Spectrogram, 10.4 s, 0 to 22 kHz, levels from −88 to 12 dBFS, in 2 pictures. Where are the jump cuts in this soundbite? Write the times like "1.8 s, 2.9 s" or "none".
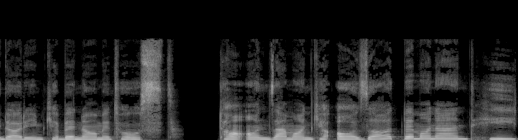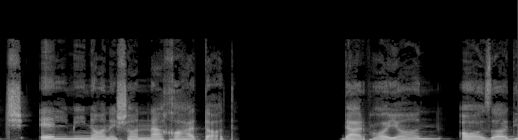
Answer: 2.1 s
